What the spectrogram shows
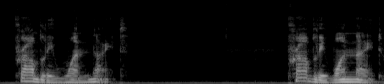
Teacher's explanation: one ends with n and night begins with n so they connect together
